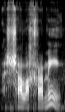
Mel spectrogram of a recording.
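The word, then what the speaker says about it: שלחני: Has sent me, and that's shalachani.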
